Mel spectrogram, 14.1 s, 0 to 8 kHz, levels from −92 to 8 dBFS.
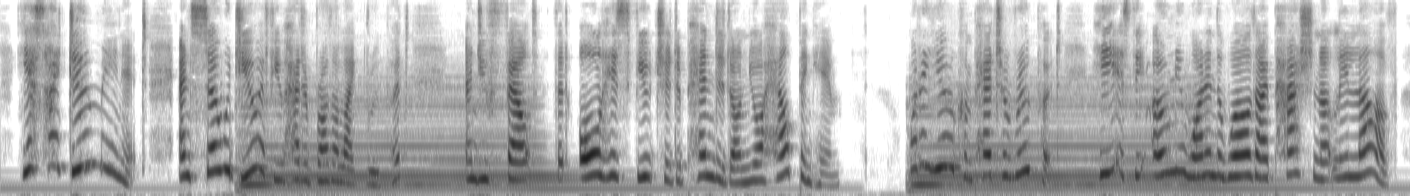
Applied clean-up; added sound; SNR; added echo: none; Bowed string instrument; 13 dB; none.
